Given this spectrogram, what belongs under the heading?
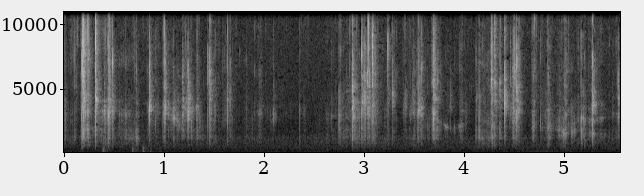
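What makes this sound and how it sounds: A single small, solid ice cube held in the fingers is tapped and scratched with long fingernails. Bright, crisp clicks and crackly scratching come in quick, dense bursts, with a softer, quieter stretch in the middle before the tapping picks up again.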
